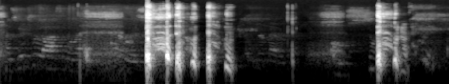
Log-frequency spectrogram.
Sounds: Cough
